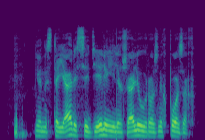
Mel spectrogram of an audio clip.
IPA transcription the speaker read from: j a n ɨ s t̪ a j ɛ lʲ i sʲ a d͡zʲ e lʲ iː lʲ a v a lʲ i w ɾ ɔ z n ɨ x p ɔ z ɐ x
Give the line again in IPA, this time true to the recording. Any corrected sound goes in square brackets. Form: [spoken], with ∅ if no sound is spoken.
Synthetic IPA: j a n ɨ s t̪ a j [a] lʲ i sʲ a d͡zʲ e lʲ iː lʲ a [ʐ] a lʲ i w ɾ ɔ z n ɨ x p ɔ z ɐ x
